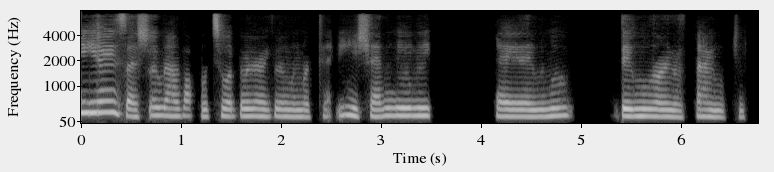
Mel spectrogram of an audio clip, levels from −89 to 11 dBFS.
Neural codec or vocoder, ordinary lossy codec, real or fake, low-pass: codec, 16 kHz, 0.5 kbps, FreqCodec, larger model; MP3, 48 kbps; fake; 7.2 kHz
